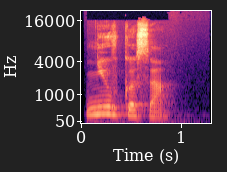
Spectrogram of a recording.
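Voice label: "ньывкӧса", Komi, female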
